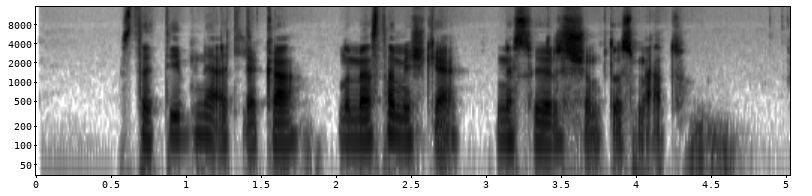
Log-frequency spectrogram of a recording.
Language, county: Lithuanian, Šiauliai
